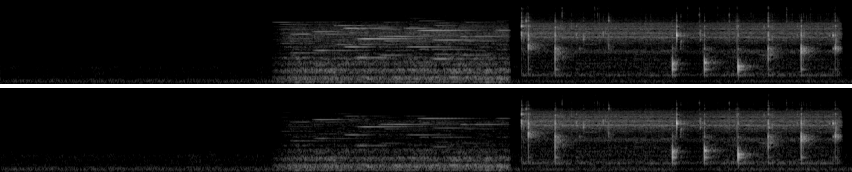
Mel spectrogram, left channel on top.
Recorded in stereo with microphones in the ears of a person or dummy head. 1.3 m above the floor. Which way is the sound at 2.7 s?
60° left (ahead or behind).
